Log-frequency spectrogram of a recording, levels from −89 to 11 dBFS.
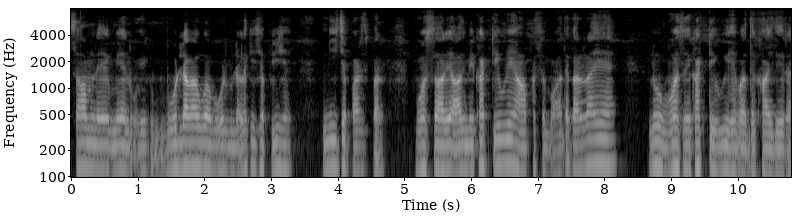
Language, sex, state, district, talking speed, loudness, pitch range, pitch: Hindi, male, Maharashtra, Aurangabad, 170 wpm, -31 LUFS, 110-120 Hz, 115 Hz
